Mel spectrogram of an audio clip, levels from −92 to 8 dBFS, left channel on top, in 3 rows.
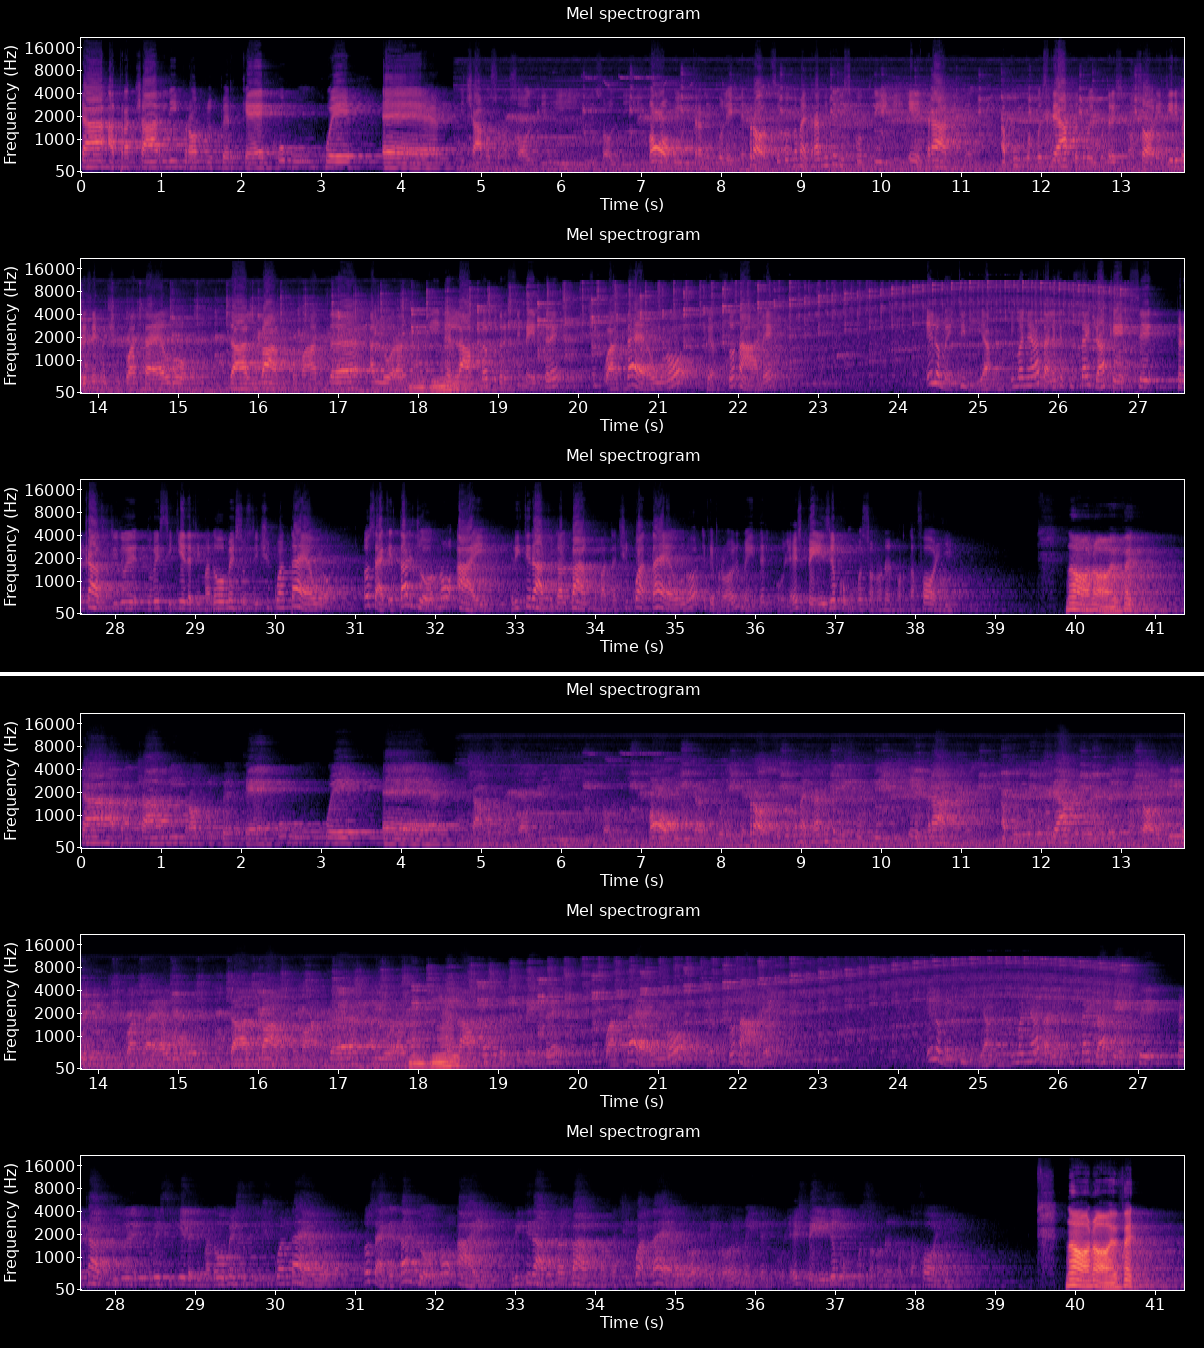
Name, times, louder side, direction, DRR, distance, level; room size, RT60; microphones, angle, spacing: voice 1, 0.0-3.4 3.8-15.1 15.6-19.8 20.1-22.4 24.3-27.2 27.5-30.7 31.1-32.6 32.9-37.7 38.1-38.5, left 4 dB, 85° left, 6 dB, 0.9 m, -38 dB
Bird vocalization bird call bird song, 4.6-17.9, left 2 dB, 65° left, 2.0 m, -46 dB
sound 1, 9.0-9.1 9.4-9.6 9.9-10.0 10.4-26.9, left 2 dB, 45° left, 2.4 m, -44 dB
voice 2, 17.9-18.5 39.5-40.8, right 8 dB, 50° right, 15 dB, 0.3 m, -25 dB
11.0 x 6.1 x 6.4 m, 2.4 s
head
